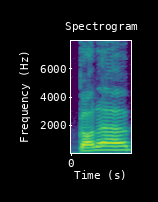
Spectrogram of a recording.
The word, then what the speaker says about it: gotta: I heard 7, almost 8, because Pippa said got to instead of gotta, but yeah, 7.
